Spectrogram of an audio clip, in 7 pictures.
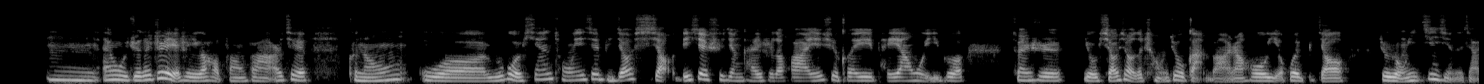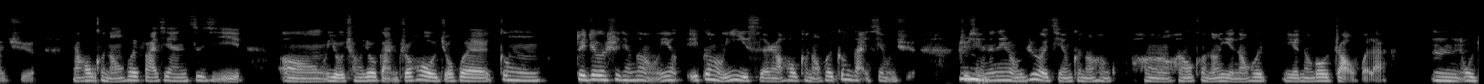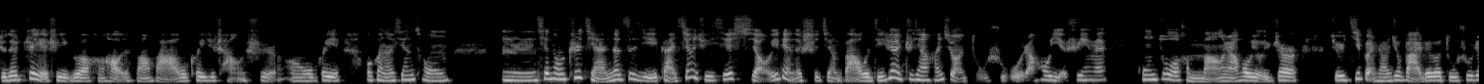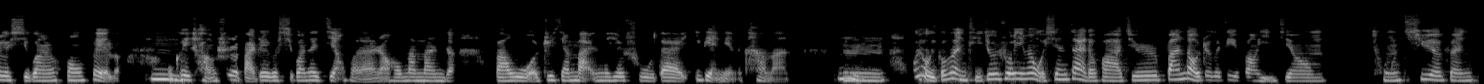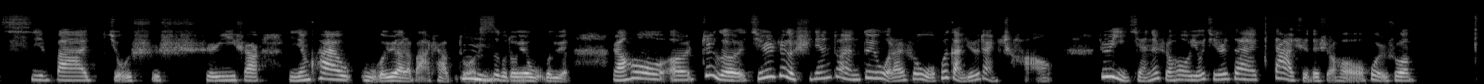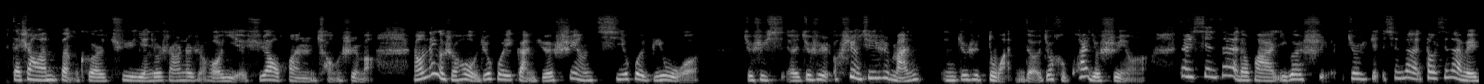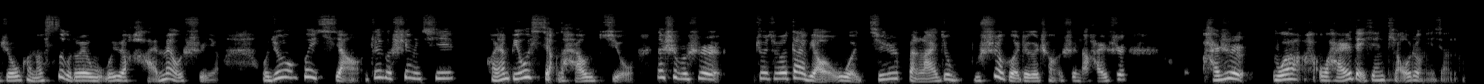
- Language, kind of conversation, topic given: Chinese, advice, 搬到新城市后，我感到孤独和不安，该怎么办？
- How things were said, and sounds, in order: unintelligible speech; other background noise; lip smack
